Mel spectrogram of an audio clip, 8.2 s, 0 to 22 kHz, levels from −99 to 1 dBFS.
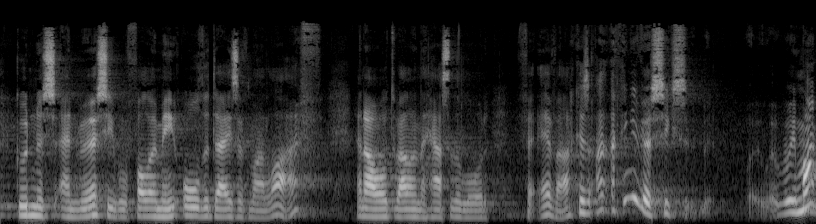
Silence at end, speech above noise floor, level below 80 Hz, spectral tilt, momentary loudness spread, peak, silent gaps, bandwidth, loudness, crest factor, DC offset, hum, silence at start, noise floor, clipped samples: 0 s; 29 dB; -84 dBFS; -3.5 dB/octave; 17 LU; -14 dBFS; none; 14.5 kHz; -34 LUFS; 20 dB; under 0.1%; none; 0 s; -63 dBFS; under 0.1%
